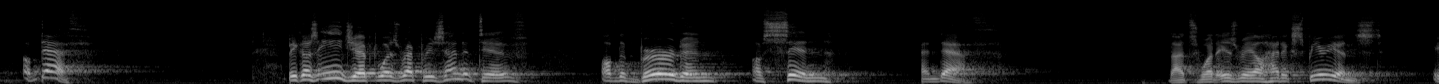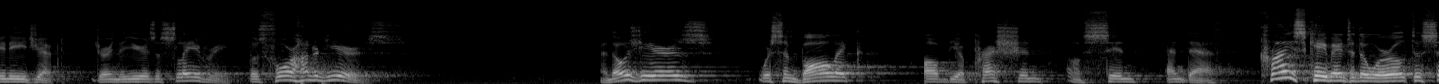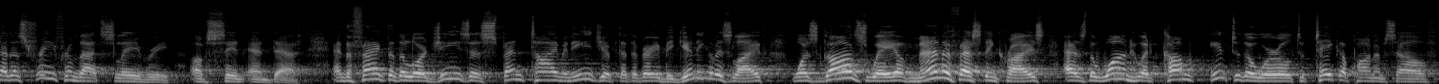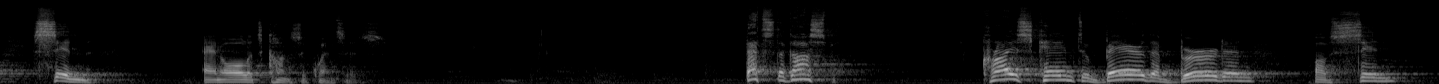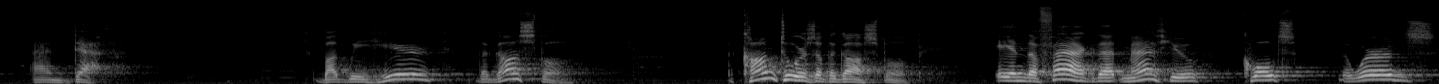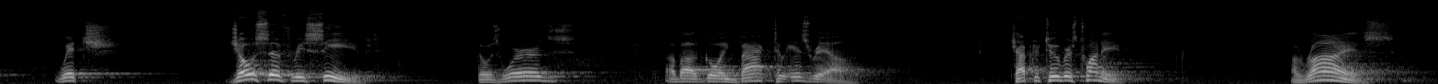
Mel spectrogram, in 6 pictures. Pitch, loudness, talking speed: 165 Hz, -28 LUFS, 100 wpm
